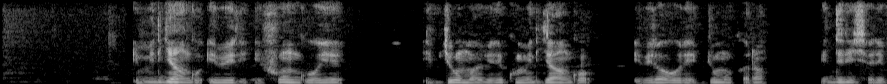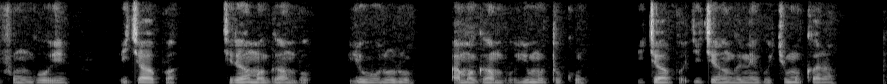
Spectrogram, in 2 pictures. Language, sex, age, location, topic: Kinyarwanda, male, 18-24, Kigali, finance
